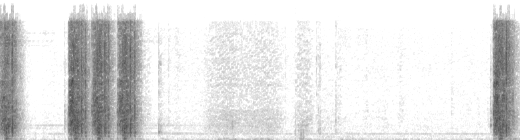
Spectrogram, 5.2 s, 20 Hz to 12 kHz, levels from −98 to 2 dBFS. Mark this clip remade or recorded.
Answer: recorded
